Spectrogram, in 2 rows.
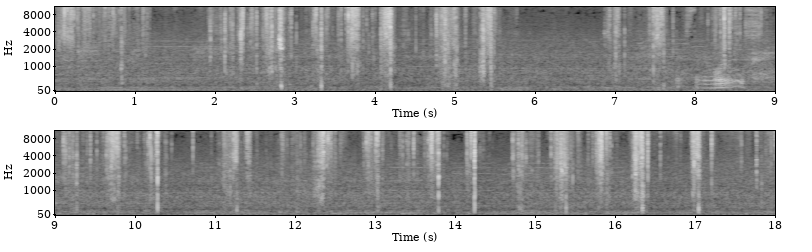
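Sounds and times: steady low hum: 0:00.0 - 0:18.0
records in plastic sleeves flicking: 0:01.9 - 0:05.6, 0:06.9 - 0:18.0.

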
